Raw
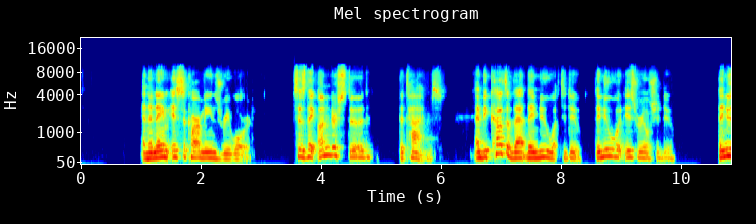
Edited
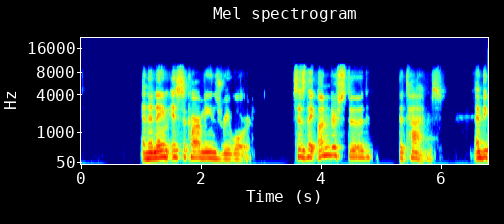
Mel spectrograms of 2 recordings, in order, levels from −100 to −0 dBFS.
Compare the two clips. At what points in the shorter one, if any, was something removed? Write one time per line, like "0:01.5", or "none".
none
